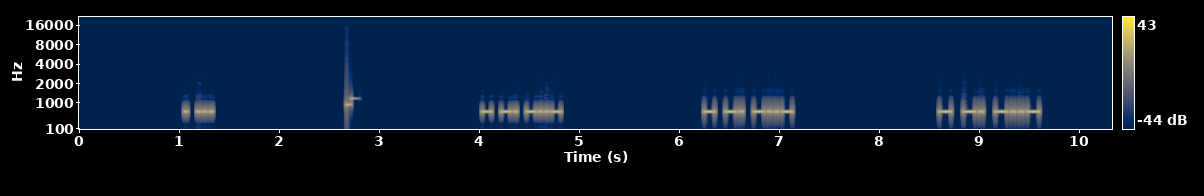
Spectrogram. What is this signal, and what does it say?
Morse code, heard as a keyed tone, about 34 wpm, 700 Hz. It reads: ES TNX TNX TNX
